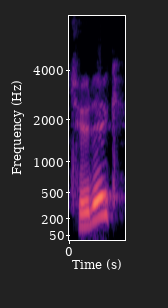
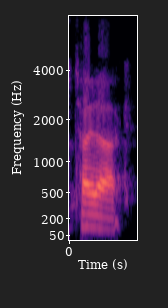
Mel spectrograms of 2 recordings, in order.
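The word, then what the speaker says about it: Tudyk: Yeah, I loved him as Is it pronounced tudik? Interesting. Oh, I always thought it was Tidok or something like that.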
